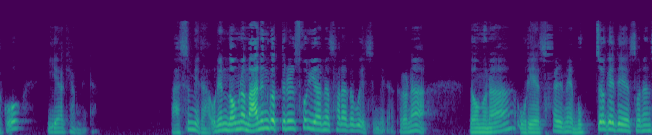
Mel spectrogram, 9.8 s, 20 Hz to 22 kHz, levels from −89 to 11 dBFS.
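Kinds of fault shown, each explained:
Low-delay AAC compression: the speech is plainly rough and grainy throughout, with noise between harmonics, likely from short-frame AAC-ELD coding at a bitrate near 32 kbps.
AAC frame loss with concealment: missing frames rebuilt from the last good spectrum give smeared, noisy patches, 20 ms at 0.79 s and 60 ms at 8.23 s.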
